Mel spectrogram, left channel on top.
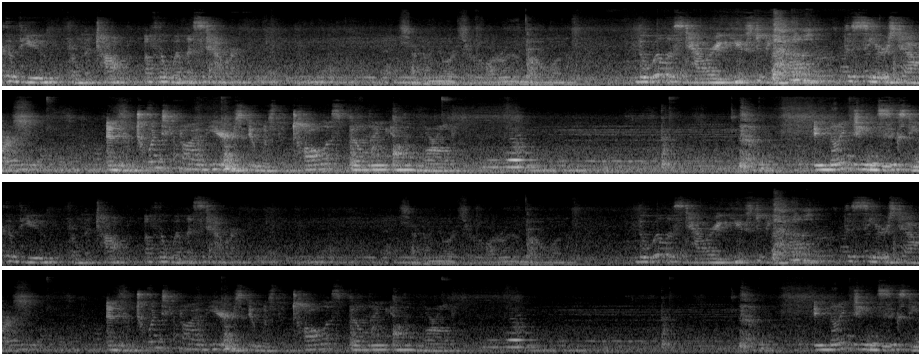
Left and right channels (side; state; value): right; quieter; 9.8 dB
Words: the view from the top of the Willis Tower. The Willis Tower used to be called the Sears Tower. And for 25 years, it was the tallest building in the world. In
